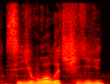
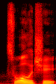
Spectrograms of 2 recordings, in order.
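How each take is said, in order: First: It is said with an English-speaker pronunciation. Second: It is said with a native Russian pronunciation. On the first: The speaker calls it wrong. "An English speaker ... might see a transcription of it and say" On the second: The speaker calls it right. "is the way you say it"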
